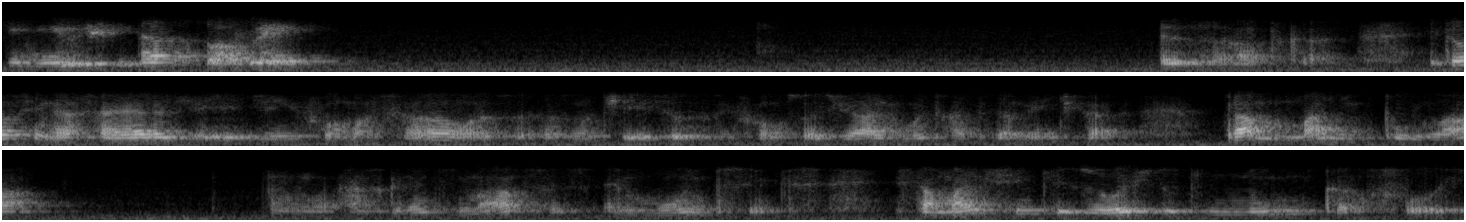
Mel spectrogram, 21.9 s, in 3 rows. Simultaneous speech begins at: none

